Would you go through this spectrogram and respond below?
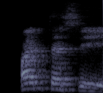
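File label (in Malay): "fantasi", Malay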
